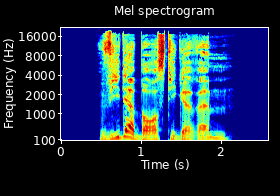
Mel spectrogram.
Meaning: strong dative masculine/neuter singular comparative degree of widerborstig
- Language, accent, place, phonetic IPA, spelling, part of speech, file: German, Germany, Berlin, [ˈviːdɐˌbɔʁstɪɡəʁəm], widerborstigerem, adjective, De-widerborstigerem.ogg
